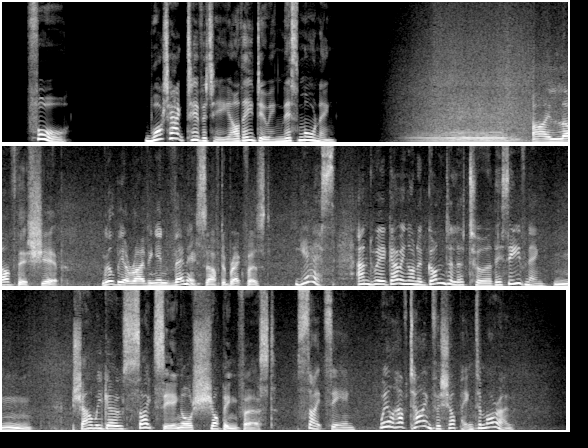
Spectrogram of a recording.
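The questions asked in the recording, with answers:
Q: What activity are they doing this morning?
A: Sightseeing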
